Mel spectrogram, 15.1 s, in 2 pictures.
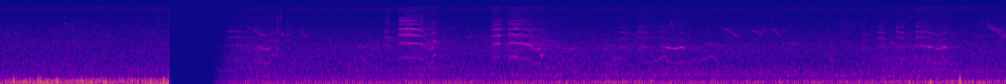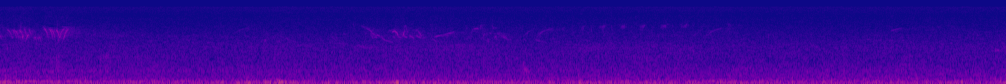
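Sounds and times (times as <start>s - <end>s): rich bird calls: 1.7s - 8.4s
birds chirping and whistling: 2.9s - 5.8s.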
